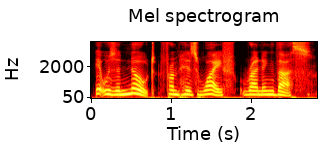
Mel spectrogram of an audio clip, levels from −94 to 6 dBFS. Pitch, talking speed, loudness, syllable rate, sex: 195 Hz, 190 wpm, -14 LUFS, 3.9 syllables/s, female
